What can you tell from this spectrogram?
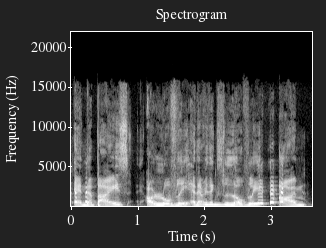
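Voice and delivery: put-on Tan France in a bright northern English accent; Tan France impression. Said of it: "Do you wanna hear my Tan France impression?".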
